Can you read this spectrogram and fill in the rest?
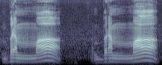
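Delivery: "ब्रह्म" with a held double m; slow, deliberate "ब्रह्म" ending on an open a; pronunciation model. Shown as a demonstration. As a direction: model "ब्रह्म" as bram-ma for repetition. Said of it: "पुनः उच्चारण करें".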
